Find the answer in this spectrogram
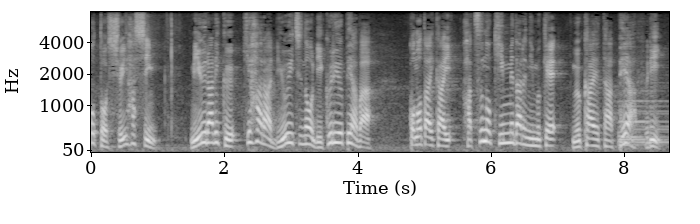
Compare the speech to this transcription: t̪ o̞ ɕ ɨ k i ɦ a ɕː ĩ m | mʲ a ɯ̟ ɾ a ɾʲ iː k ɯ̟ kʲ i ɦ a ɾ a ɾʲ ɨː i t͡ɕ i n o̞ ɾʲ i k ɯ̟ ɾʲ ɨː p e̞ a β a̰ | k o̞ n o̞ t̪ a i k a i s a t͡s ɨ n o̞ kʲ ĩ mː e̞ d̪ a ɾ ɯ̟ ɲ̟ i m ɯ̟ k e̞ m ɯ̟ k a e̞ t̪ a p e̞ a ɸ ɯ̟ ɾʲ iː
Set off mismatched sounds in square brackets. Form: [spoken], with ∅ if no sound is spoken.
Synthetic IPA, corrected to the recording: t̪ o̞ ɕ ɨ [∅] i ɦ a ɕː ĩ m | mʲ [i] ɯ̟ ɾ a ɾʲ [i] k ɯ̟ kʲ i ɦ a ɾ a ɾʲ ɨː i t͡ɕ i n o̞ ɾʲ i k ɯ̟ ɾʲ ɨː p e̞ a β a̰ | k o̞ n o̞ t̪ a i k a i [h] a t͡s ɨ n o̞ kʲ ĩ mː e̞ d̪ a ɾ ɯ̟ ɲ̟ i m ɯ̟ k e̞ m ɯ̟ k a e̞ t̪ a p e̞ a ɸ ɯ̟ ɾʲ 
